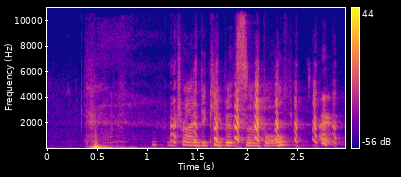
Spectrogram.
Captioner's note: laughs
